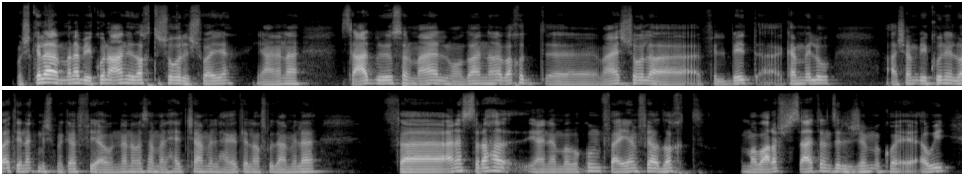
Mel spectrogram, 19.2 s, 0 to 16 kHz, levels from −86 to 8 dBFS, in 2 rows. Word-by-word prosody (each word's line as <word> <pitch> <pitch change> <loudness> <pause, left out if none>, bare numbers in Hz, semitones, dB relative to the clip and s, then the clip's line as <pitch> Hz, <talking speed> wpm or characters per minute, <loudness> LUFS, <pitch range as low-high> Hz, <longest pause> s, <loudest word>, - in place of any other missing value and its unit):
المشكلة 160 +11 +8
أما 145 -2 +2
أنا 160 - +6
بيكون 145 0 +3
عندي 145 +3 +6
ضغط 145 +1 +2
شغل 130 -2 +1
شوية، 125 +3 -1 0.2
يعني 105 +2 -3
أنا 125 +1 0 0.4
ساعات 135 - +3
بيوصل 140 +2 +1
معايا 120 +3 +2
الموضوع 120 -2 -1
إن 130 0 -3
أنا 135 +1 +1
باخد 130 0 -3 0.6
معايا 110 +5 +1
الشغل 135 +1 -1 0.6
في - - -26
البيت 130 +7 -2
أكمّله، 135 +2 -2 0.5
عشان 130 +5 -3
بيكون 130 +2 0
الوقت 135 0 +1
هناك 135 +1 -3
مش 130 -1 -7
مِكفّي، 120 -1 -3
أو 105 0 -3
إن 110 +3 -7
أنا 120 0 -3
مثلًا 125 +2 -4
ما 110 - -4
لحقتش 115 +2 -5
أعمل 120 -1 -2
الحاجات 110 0 -5
اللي - - 0
أنا - - -2
المفروض 115 +1 -7
أعملها، 120 +4 -2 0.6
فَأنا 115 +4 +3
الصراحة 155 0 +2 0.2
يعني 110 -3 -4
أمّا 110 0 -5
باكون 115 +8 -4
في 145 - -2
أيام 130 +4 0
فيها 135 0 +2
ضغط، 135 +3 -4 0.4
ما 110 -3 -4
باعرفش 135 +5 +1
ساعات 125 +3 +1
أنزل 135 -3 -2 0.3
الچيم، - - -6
كو 130 +1 -5
أوي، 140 +5 -3
130 Hz, 175 wpm, -24 LUFS, 115-140 Hz, 0.6 s, المشكلة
